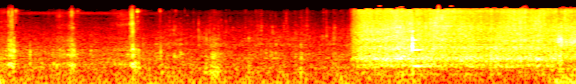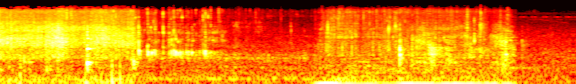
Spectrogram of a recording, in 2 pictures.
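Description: Food sizzling as it fries, in two stretches: a loud one of about four and a half seconds starting about four seconds in, and a shorter one near the end.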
